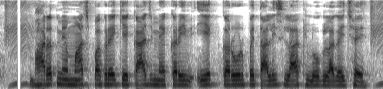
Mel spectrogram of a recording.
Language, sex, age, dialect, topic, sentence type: Maithili, male, 18-24, Eastern / Thethi, agriculture, statement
